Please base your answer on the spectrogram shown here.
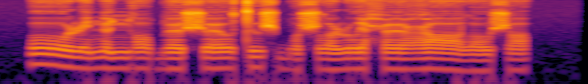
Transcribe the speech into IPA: oː ɭ e n œ ɲ ɔː b œ ʃ œː o̯ t ɯ ʃ b ɔ ʃ lˠ œ ɭ o e̯ ħ œː ʕ ɒː lˠ oː ʃ ɒ

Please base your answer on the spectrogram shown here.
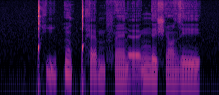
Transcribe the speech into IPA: ǃʰ ḭ p ũ ǃʰ æ̰ m f æ̃ ɾ æ̰ ŋ ɛ ʃ ɑ̃ z e

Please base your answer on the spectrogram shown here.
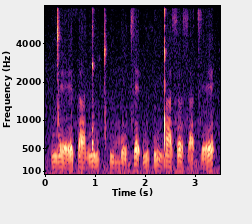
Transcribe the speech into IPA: ŋ͡ǀ ɛ˨˩˦ θ a˨ ŋ͡ǃ u˨˥ ǀʰ ɯ˨ m o˨˩˦ d͡z ɛ˦˨ ʔ u˨˥ θ u˧˥˧ ŋ͡ǃ a˦˨ z ʌ˦˨ z a˨˥ d͡z ɛ˨˥

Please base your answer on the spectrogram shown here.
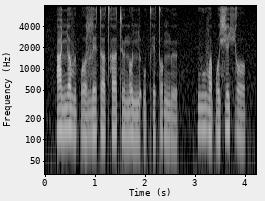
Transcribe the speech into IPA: a˧˥˧ ɲ ɜ˦˥ v ʏ˨˦ p ɤ˩˧˩ ɮ e˧˥˧ t ɜ˦˨ t̪ʰ ɜ˦˥ t ʏ˧˥˧ n̪ ɤ˧˥˧ ɲ ə˦˨ ʔ u˦˥ t̪ʰ e˦˥ t̪ ɤ˦˥ ŋ͡m ʏ˦˨ | v u˦˥ v ɐ˦˨ p ɤ˨˦ ɕ e˦˥ ç ɤ˦˨

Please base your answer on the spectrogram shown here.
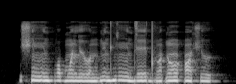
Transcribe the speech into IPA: ʃ ĩː d b ɔ b ɔ̃ lʲ oː n ɠ ĩ d ɡ ĩː d eː d ɡ ɔ̃ ɗ õ ʔ ɔ̃ ʃ ɯ

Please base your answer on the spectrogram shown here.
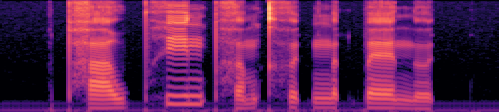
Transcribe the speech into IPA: pʰ aː˨˧ w pʰ iː˥ n pʰ ɐ˨˧ m kʰ ɵ˧ t̚ ŋ ɐ˧ t̚ p ɛː˧ n̪ ɵ˨ t̚

